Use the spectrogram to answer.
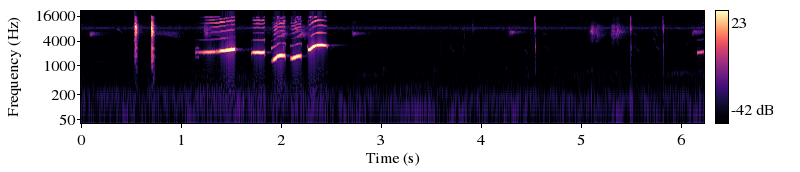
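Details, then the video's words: White-rumped shama female calling the male, meant to stir males to sing: a single brief run of loud whistles, a long rising slur then quick falling and rising notes, preceded by two sharp clicks and followed by quiet. "murai batu betina gacor memanggil JANTAN"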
